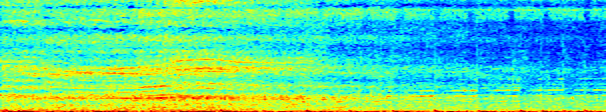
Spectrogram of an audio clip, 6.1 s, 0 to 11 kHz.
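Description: A JJRC H8C quadcopter with a 7.4 volt battery hovers steadily outdoors in a light wind, its steady broadband whir and hiss continuous and fairly loud throughout, with faint wind noise beneath.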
